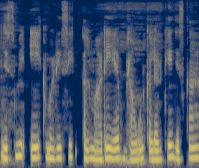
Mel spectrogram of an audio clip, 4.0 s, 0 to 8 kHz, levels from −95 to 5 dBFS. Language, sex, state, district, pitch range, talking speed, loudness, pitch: Hindi, female, Bihar, West Champaran, 170-190 Hz, 150 wpm, -16 LUFS, 180 Hz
